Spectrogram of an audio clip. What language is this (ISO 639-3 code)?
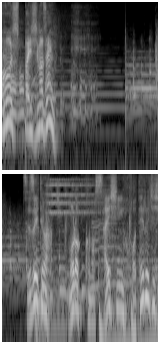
jpn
